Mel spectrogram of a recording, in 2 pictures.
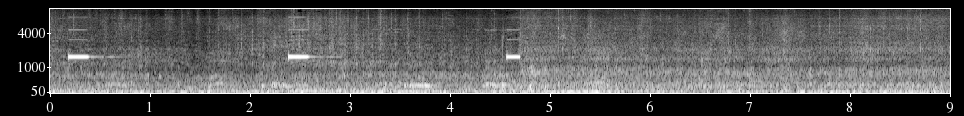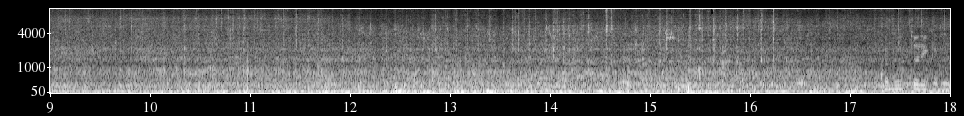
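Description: A large flock of domestic pigeons cooing in a steady, continuous murmur. Three short high tones cut through in the first five seconds and are the loudest sounds.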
